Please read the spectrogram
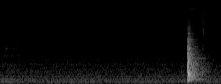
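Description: A hollow hard plastic prop housing set down on a wooden workbench: one sharp knock near the end, with a brief ring after it.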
